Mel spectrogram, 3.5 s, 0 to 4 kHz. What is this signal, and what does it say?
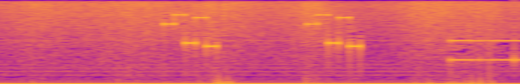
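Five-tone selective call (ZVEI), heard as quick runs of five tones, tones of about 80 ms. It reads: 88201 88201
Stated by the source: ZVEI five-tone selective call 88119, received by SDR.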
